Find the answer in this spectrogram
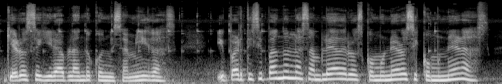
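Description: A woman's voice: mid-range voice, fast, dark tone, a little hiss or hum, lightly acted. An actress playing an independent, affectionate woman in love in a radio soap, with a Mexican accent. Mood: earnest, resolute. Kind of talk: radio soap opera acting.

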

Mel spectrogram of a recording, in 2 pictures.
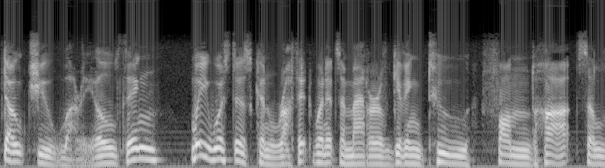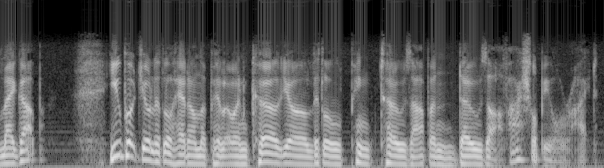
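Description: A man voicing a breezy upper-class young gentleman in a comic audiobook, flippant and affable, with a British accent. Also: on the high side, lively intonation, normal speed, no echo, highs cut off, close to an everyday voice. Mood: kindly.

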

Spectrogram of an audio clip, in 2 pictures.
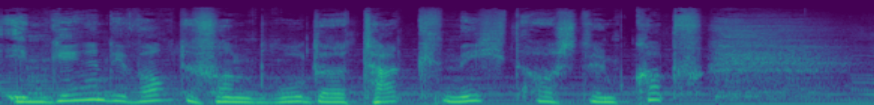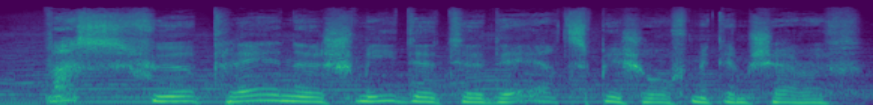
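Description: A man's voice: fairly high pitch, takes it slowly, music in the background. A man narrating a scripted storybook tale as an audiobook reader.

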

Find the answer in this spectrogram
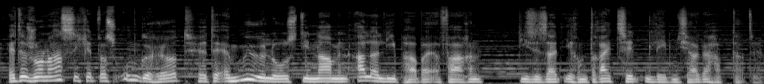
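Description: A man's voice: medium pitch, fairly quick, darkish tone, soft background music, close to an everyday voice. A man narrating a radio play as a sober, detached storyteller in scripted literary prose. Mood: sober, measured.

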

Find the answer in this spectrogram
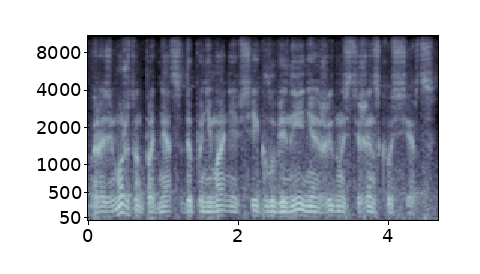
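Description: An actor playing a worldly, cynical gentleman in a Russian radio drama, ironic, persuasive and theatrical in manner. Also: low voice, fairly even intonation, a little fast, background noise, lightly acted.

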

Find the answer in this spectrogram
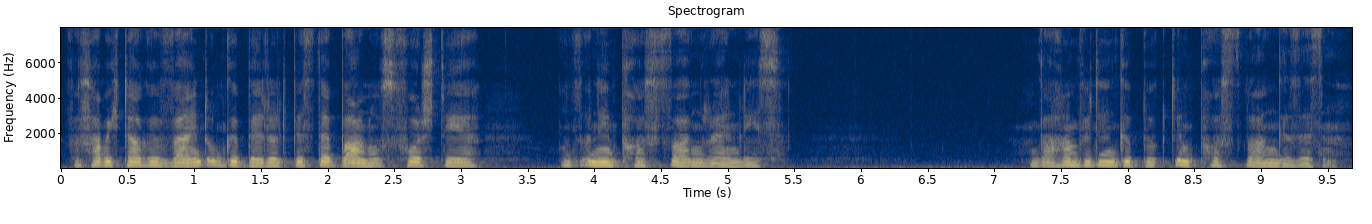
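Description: A woman's voice: lowish voice, fairly even intonation, moderate pace, darkish tone, natural voice. An older woman in a radio drama playing a kindly old aunt who reminisces in a homely, rambling, self-questioning way. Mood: reminiscing.

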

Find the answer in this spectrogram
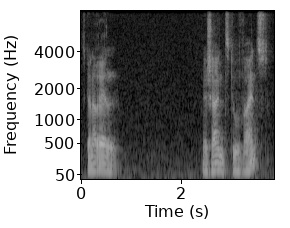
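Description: An actor playing an arrogant, suave aristocratic libertine in a classic radio drama, speaking with cool, haughty composure. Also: male voice, low-pitched, steady tone, slow pace.

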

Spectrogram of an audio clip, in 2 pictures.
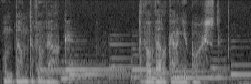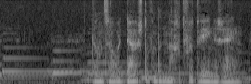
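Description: Radio drama: male actor as aging half-mad guitarist, sly and tender, unhurried poetic murmur, guitar playing prominently. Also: on the low side, lightly acted. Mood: tender, wistful. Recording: loud guitar music behind.

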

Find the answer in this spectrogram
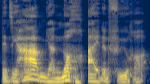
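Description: A man's voice: deep voice, animated, slow, creaky, fairly bright tone, heavily acted. A man in a radio play voicing a scheming, sardonic government propaganda minister. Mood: sardonic, calculating.

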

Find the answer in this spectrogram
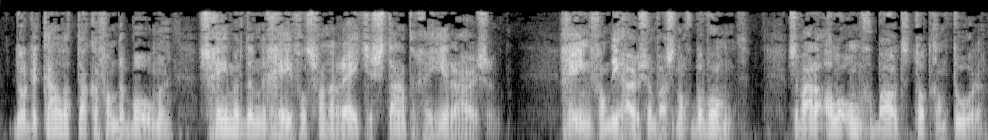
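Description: A male audiobook narrator reads a story expressively. His voice is very husky and moves with animated pitch, recorded dry and close. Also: dry recording.

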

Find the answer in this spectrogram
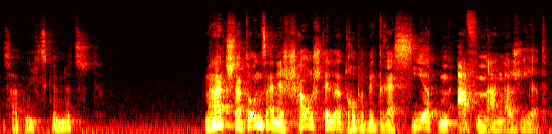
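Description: An actor playing the irritable, theatrical head of a touring troupe in a German radio drama, blustering and declamatory. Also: male voice, mid-range voice, very animated, normal speed, pushed and bright. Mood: worried, businesslike.

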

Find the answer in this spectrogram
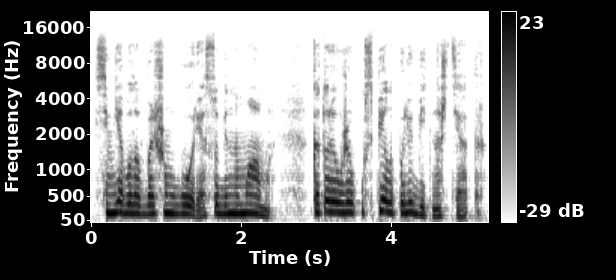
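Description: A woman playing an actress who recalls her life in the theatre, narrating in the first person for radio drama in an expressive, measured, literary way. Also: lowish voice, lightly acted. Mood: earnest, reflective. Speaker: actress reading a stage memoir. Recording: radio broadcast with faint music.

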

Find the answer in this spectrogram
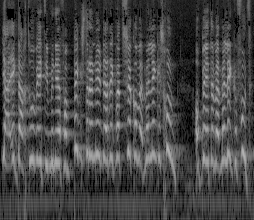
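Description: A woman's voice: very high-pitched, fairly even intonation, fast talker, a little mellow, muffled recording. A woman playing a fussy, rambling committee chairwoman in a radio comedy, officious, chatty and literal-minded. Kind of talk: Dutch radio comedy drama acting.

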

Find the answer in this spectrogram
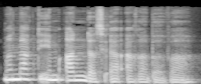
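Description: A woman's voice: sits low, sing-song, moderate pace, faint music behind. An actress playing a wry, self-questioning Israeli woman writer who narrates a radio drama in a dry, reflective, intimate way. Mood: ironic, uneasy. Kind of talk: radio drama acting with first-person narration.

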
